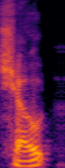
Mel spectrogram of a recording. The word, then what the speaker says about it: Choate: my pronunciation here, but I believe it's Jeff Choate, right? It's just Choate. Yeah, Jeff Coates. Yeah, I think the H. I don't know. He might be right. I'm going to just say Choate.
